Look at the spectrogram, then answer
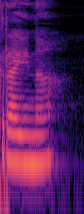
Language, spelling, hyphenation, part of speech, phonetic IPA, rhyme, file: Czech, krajina, kra‧ji‧na, noun, [ˈkrajɪna], -ɪna, Cs-krajina.ogg
- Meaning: 1. landscape, scenery 2. region, area 3. landscape (painting)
